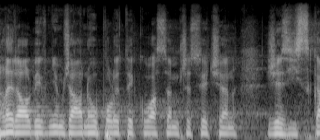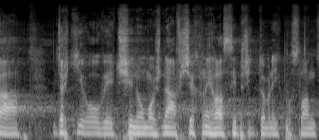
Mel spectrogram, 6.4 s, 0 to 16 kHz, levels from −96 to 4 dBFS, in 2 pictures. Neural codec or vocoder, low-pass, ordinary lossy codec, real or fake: none; 14.4 kHz; AAC, 96 kbps; real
